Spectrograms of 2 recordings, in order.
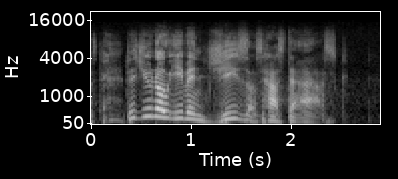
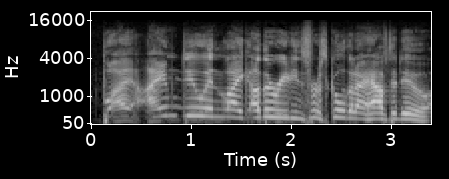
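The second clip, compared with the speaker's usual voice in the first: higher, mock whiny student; whiny student excuse; 8 semitones higher than usual. Teacher mocking students who claim they lack time, higher and whiny. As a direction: play the excuse-making student, pitched up and put-upon.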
